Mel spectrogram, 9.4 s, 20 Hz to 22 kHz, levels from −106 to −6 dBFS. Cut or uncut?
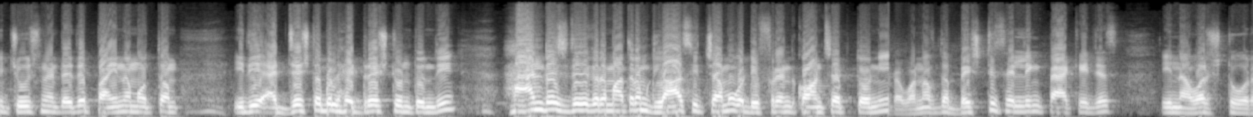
cut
